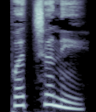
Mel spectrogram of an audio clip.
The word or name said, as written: ಪಿಚ್ಚನೆ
